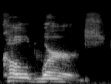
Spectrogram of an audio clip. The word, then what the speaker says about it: ColdWards: Originally, when we started this, we were pronouncing it ColdWards, like a hospital ward, like a psychiatric ward. Uh-huh. But we, right before the release, we decided to pronounce it ColdWards, like emotion, like forwards, like towards. – Okay. – Like emotion towards the cold. So ColdWards. So it's kind of pronounced, I guess, like ColdWords.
